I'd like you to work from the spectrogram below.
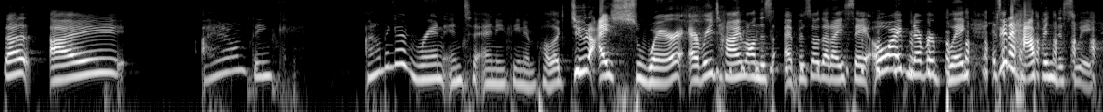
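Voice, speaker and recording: A young woman co-hosting a podcast, chatting casually and telling personal stories in an excitable, giggly way. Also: fairly high pitch, normal speed. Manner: excitable, giggly, animated storyteller. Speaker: podcast co-host. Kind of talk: casual chat, personal storytelling.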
